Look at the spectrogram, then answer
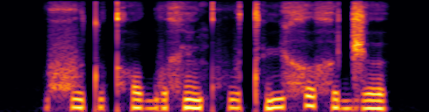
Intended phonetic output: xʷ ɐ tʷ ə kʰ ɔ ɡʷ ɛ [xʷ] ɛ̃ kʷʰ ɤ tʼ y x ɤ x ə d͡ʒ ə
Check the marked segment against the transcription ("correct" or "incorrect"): incorrect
